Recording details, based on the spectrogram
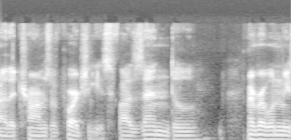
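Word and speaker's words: fazendo: You see the endu fazendu fazendu. Are the Are the vowels pronounced the same as in Spanish?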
